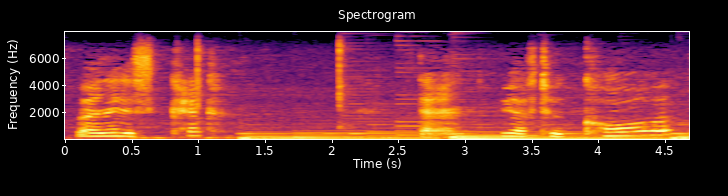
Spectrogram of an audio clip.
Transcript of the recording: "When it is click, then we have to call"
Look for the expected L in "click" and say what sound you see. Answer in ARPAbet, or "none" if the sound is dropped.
none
